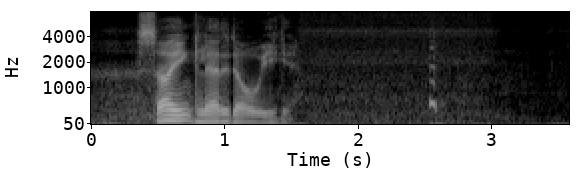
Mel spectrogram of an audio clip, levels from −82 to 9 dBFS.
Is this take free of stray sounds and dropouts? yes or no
no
